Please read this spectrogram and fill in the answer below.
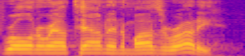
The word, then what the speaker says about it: Maserati: It's pronounced Maserati.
